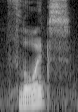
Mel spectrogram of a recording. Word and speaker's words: Floex: One soundtrack that I absolutely love is the how to pronounce the name. It's Floex.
